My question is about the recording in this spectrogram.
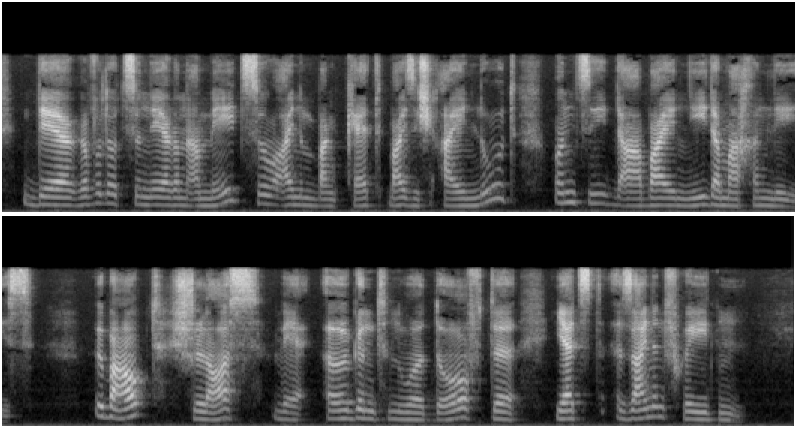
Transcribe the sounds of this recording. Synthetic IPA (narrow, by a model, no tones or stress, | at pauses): deːɐʁevolut͡sjonɛːʁənaɐmeːt͡suaɪnəmbaŋkʰɛtb̥aɪzɪʃʔaɪnluːtʊntz̥iːdabaɪniːdɐmaχənliːs | ʔyːbɐhaʊp̚tʃlɔsveːɐʔɪɐɡəntnuːɐdʊɐftəjɛt͡stzaɪnənfʁ̥iːdn̩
